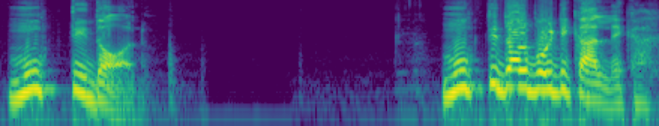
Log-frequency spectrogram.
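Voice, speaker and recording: A man's voice: high-pitched, very animated, slow, a little mellow, no room sound, studio quality. A man with a Bengali accent teaching an online exam-prep class, talking informally to students and repeating points emphatically as if dictating.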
